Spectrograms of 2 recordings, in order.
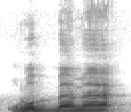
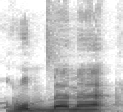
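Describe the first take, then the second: No difference in how they are said.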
